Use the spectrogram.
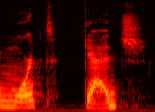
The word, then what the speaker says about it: mortgage: More words with silent T. Mortgage. We don't say mortgage, right?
